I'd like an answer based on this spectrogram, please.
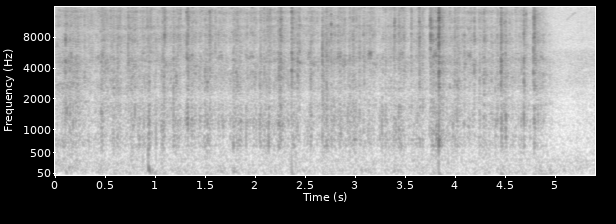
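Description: Hand pepper mill grinding black peppercorns: a rapid, dry crackle of fine clicks that stops about five seconds in.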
